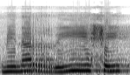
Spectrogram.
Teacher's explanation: من الریح، یہاں پر دیکھیں یا ساکن سے پہلے جو را ہے وہ را مشدد ہے، ساتھ اس کے نیچے زیر ہے تو یہ بھی باریک ہوئی۔ من الریح، موٹا نہیں پڑھنا ان را کو، ٹھیک ہے بالکل بھی۔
